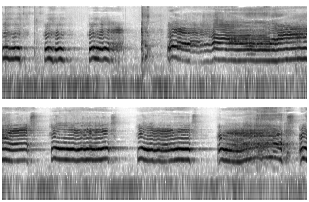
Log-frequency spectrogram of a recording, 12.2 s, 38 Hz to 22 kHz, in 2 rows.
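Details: A newborn baby boy cries strongly and rhythmically in repeated wails with brief catch-breaths, about 36 cries a minute; a normal, vigorous newborn cry.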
